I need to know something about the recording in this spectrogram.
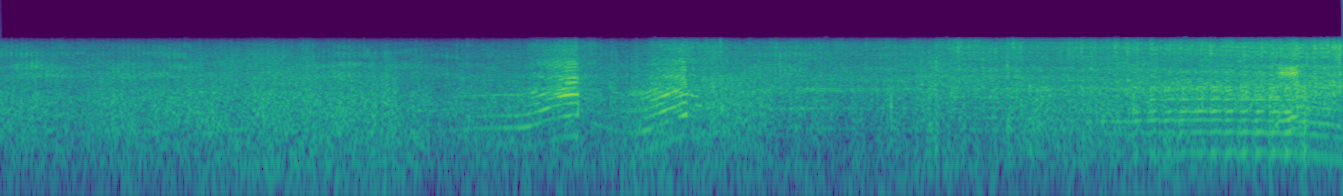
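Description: Snowmobile engine: two quick rising revs about four and five seconds in as the sled starts down the hill, then a steady engine note growing louder as it comes in close near the end.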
